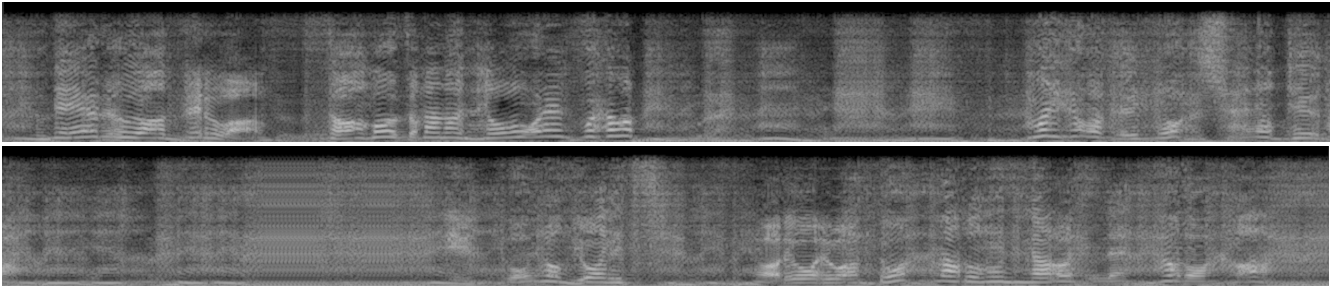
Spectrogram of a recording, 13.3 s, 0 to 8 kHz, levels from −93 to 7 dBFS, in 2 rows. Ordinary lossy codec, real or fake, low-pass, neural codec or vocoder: none; fake; 7.2 kHz; codec, 16 kHz, 0.5 kbps, FreqCodec, larger model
